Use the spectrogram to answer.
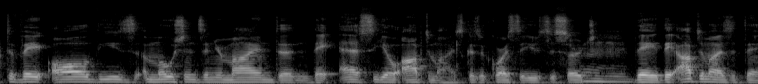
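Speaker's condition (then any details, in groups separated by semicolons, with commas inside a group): No condition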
